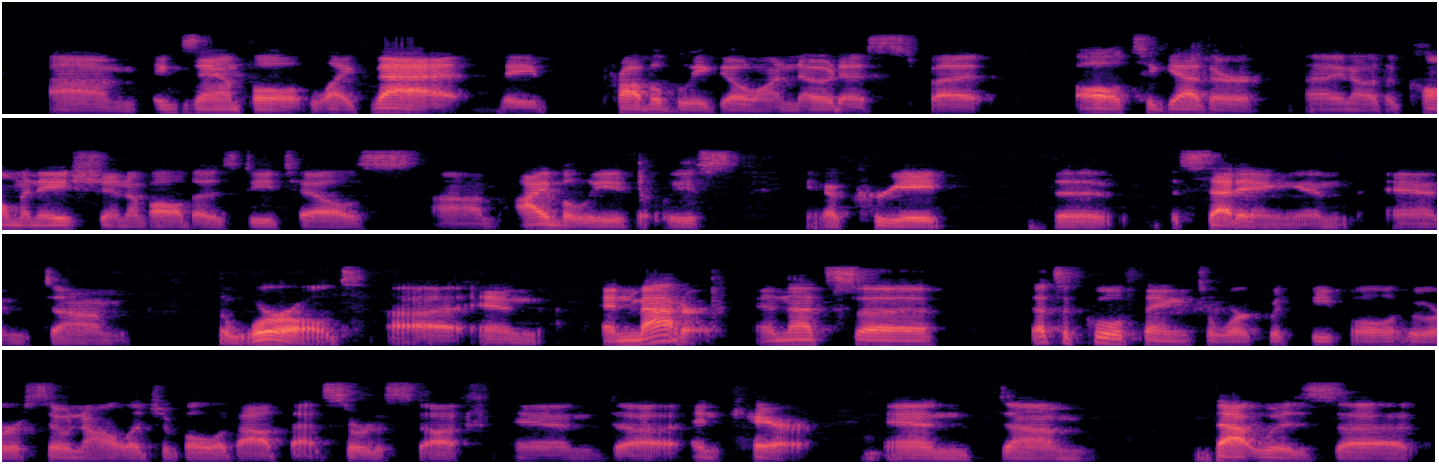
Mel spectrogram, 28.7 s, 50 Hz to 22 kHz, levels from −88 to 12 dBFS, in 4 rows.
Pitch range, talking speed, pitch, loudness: 80-95 Hz, 145 wpm, 85 Hz, -27 LUFS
